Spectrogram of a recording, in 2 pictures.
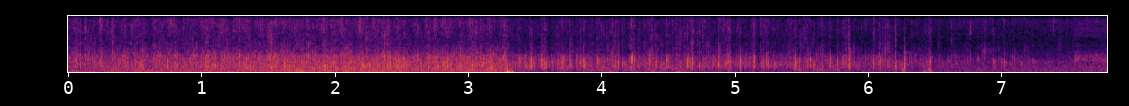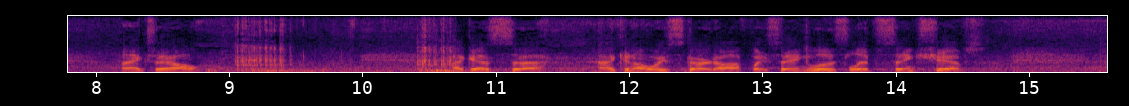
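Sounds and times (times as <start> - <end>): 
audience applause welcoming a speaker at a talk: 0.0 - 7.3
speech: 8.2 - 9.0, 10.7 - 14.8.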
